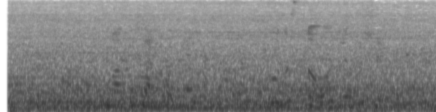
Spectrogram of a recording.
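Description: Steady background noise with faint, indistinct voices talking in the distance.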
